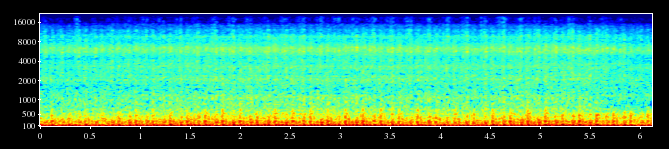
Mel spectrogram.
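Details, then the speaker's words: Rough, loping, uneven idle with loose irregular beat and clatter from a Dodge Ramcharger V8 just restarted, choke pushed in; plugs show even tan burn; owner suspects an unfound vacuum leak (carb spray smooths it) and possibly an exhaust leak. "Okay, so we're running. It's still running a little rough. There's some kind of vacuum leak or something that I cannot find."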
